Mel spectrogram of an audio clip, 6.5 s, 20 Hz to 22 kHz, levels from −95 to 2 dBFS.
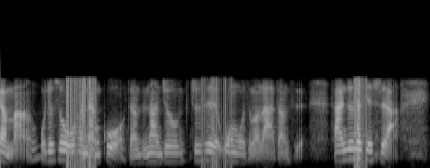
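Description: Three short bursts of bit errors on a digital phone line crackle through this speech: 0.99 to 1.44 s, 3.00 to 3.50 s, and 5.30 to 5.50 s. Flipped bits corrupt single samples of the mu-law G.711 stream, and hits on the sign or upper bits jump sharply as ticks. The first burst is densest, roughly one bit in seventy. The middle one is sparser, and the last sits between. The speech underneath stays unchanged, band-limited to telephone width.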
